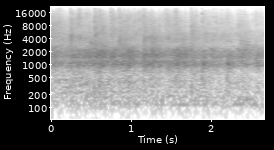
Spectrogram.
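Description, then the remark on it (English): A crowd claps steadily, a dense wash of many hands applauding at an even, fairly loud level for a few seconds with no voices over it. “Y'all are clapping, but you're going to have to do some difficult things.”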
